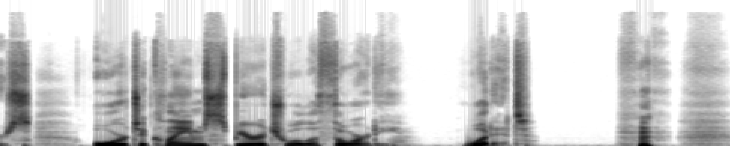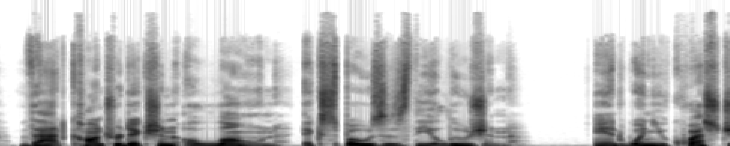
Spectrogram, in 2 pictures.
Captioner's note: laugh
